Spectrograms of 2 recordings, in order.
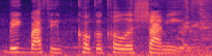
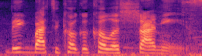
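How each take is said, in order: Both takes have the same delivery.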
